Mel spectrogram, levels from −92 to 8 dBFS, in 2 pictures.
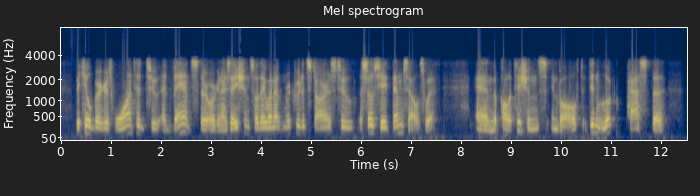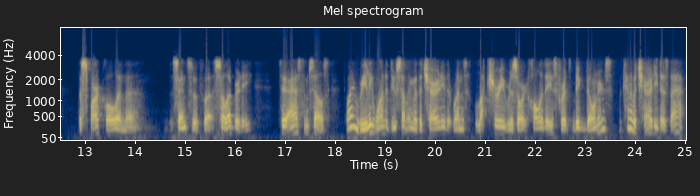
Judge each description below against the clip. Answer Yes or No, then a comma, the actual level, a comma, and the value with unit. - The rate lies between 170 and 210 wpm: No, average, 150 wpm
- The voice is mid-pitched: No, low, 130 Hz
